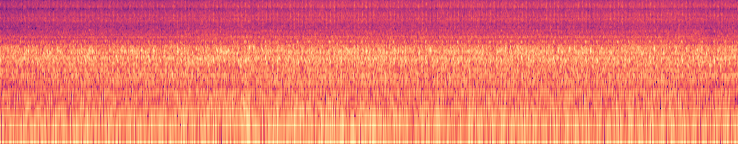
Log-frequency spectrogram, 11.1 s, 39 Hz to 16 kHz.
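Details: 2001 Hummer H1 diesel just after fuel filter replacement, lift pump cycled and filter bled: even, steady diesel clatter at idle with no misses or surging. Normal idle.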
